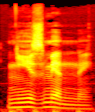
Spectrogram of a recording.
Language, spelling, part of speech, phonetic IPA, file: Russian, неизменный, adjective, [nʲɪɪzˈmʲenːɨj], Ru-неизменный.ogg
- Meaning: 1. invariable, permanent, immutable 2. true, unfailing, devoted 3. customary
